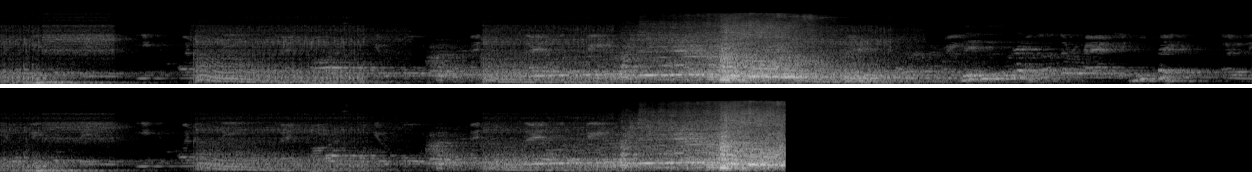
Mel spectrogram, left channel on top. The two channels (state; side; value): drops out; right; at 7.9 s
